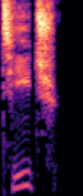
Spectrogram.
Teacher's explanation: teacher has a longer e sound and then that soft ch sound. Teacher, make sure the sound is a neutral vowel, not too strong.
